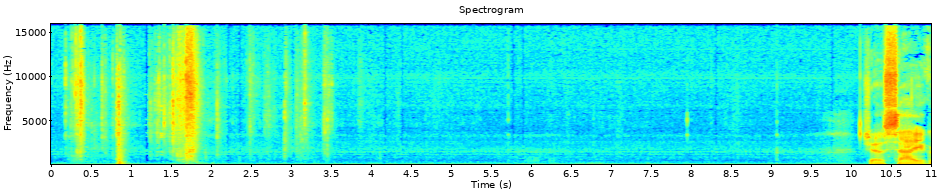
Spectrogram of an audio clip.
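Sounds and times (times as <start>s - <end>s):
foil wrapper crinkling and tearing: 0.2s - 3.6s.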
